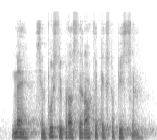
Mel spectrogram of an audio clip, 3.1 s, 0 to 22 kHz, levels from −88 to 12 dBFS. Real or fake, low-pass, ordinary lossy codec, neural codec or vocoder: fake; 14.4 kHz; Opus, 32 kbps; codec, 44.1 kHz, 3.4 kbps, Pupu-Codec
